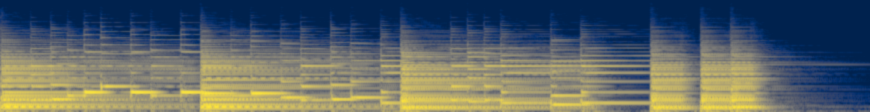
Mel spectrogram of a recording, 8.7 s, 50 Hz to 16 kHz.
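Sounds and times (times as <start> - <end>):
two five one jazz piano lick improvisation: 0.0 - 7.8.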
